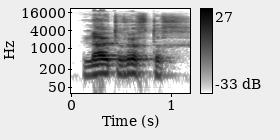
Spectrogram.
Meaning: noisy, vociferous
- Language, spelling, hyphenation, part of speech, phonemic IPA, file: Dutch, luidruchtig, luid‧ruch‧tig, adjective, /ˌlœy̯tˈrʏx.təx/, Nl-luidruchtig.ogg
